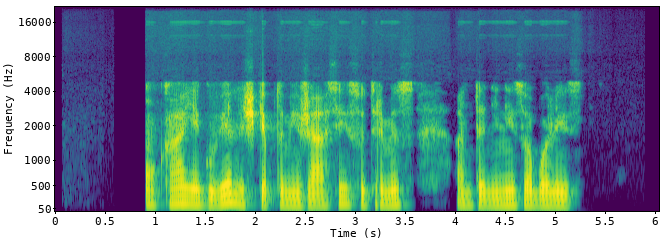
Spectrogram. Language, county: Lithuanian, Kaunas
